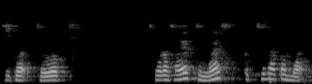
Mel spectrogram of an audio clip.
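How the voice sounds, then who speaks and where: A woman's voice: mid-range voice, a little fast, mellow. A woman lecturer from the of Indonesia, teaching an online class informally with examples and repetition over a laptop video call. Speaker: university lecturer. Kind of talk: online lecture, explaining and asking students. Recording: dull, lo-fi video call audio.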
